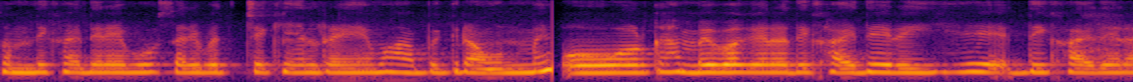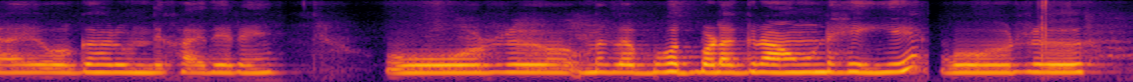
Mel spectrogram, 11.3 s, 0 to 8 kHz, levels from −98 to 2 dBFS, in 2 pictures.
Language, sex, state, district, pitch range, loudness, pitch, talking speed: Hindi, female, Bihar, East Champaran, 245-255 Hz, -23 LUFS, 250 Hz, 220 wpm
